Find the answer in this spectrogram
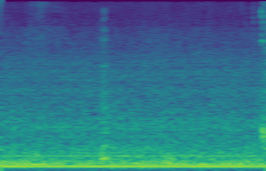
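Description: A pause in the talk with only a steady low hum and faint background hiss in the recording.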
